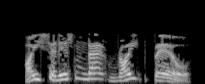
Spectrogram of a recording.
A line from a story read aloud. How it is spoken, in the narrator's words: Nanny repeated, raising her voice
